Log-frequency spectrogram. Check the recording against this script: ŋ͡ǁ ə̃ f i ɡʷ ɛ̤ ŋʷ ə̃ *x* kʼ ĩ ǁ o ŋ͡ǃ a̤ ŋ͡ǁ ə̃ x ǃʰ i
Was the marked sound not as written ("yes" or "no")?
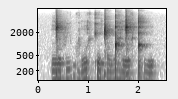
no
